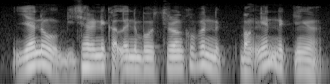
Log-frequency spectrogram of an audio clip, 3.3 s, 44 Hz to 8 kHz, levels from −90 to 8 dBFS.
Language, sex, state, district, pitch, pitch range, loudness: Garo, male, Meghalaya, South Garo Hills, 120 Hz, 105-130 Hz, -18 LUFS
